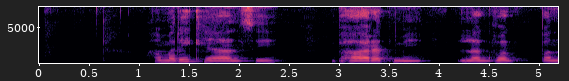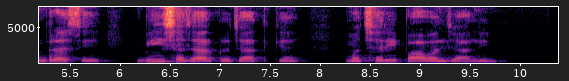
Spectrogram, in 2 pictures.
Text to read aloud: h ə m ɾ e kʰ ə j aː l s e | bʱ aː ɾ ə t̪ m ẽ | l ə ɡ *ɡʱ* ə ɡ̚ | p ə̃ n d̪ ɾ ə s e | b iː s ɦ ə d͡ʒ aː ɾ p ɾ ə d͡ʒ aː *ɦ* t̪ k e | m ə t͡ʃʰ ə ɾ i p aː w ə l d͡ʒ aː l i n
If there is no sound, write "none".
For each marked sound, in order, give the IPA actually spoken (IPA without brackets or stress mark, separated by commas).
bʱ, none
